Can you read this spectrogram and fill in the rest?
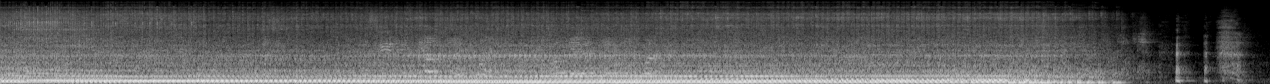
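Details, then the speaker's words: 1984 Honda ATC three-wheeler, single cylinder, revived, first start: even thumping at about four beats a second holds steady until it is switched off. Normal running. "It runs. I don't think there's any more mosquitoes within 50-foot radius either."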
